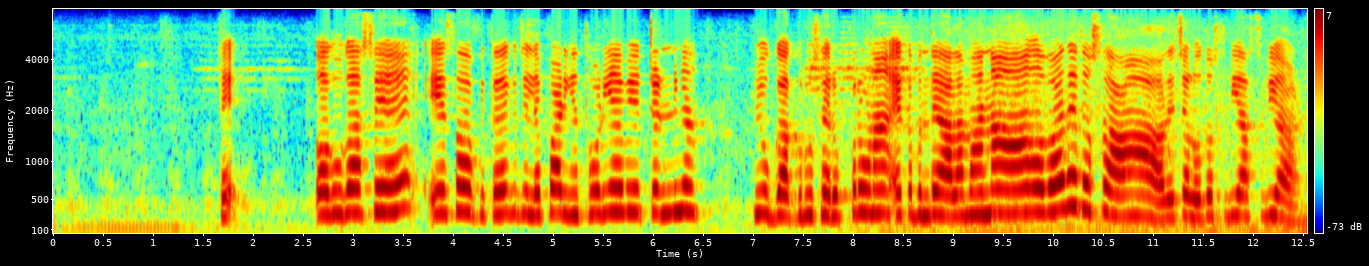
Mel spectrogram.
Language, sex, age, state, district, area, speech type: Dogri, female, 30-45, Jammu and Kashmir, Jammu, urban, spontaneous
